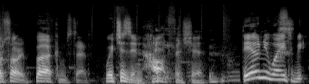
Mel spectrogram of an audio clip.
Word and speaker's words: Hertfordshire: ER is pronounced R. Berkshire, Clerkenwell, Hertfordshire. But before you get too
